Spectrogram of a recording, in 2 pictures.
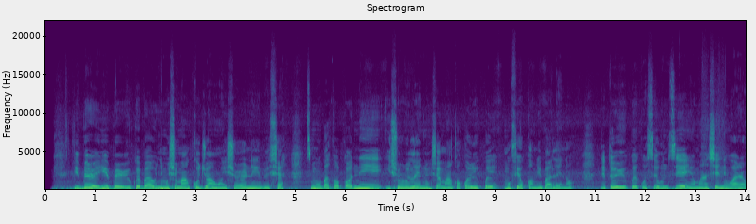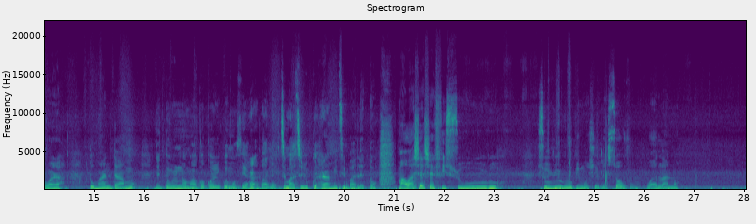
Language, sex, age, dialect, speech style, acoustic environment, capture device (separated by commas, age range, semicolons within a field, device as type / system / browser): Yoruba, female, 18-24, Nigeria - Ibadan, focused, appliances, mobile / Linux / Chrome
